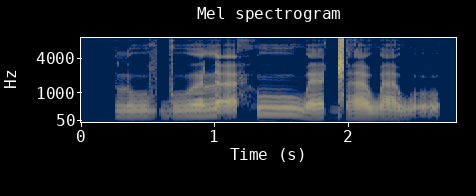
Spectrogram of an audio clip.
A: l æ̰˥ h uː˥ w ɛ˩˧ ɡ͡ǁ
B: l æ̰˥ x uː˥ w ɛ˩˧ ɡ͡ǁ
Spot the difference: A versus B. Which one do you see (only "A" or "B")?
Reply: A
